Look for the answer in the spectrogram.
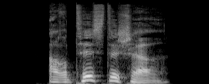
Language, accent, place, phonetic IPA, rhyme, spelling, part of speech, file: German, Germany, Berlin, [aʁˈtɪstɪʃɐ], -ɪstɪʃɐ, artistischer, adjective, De-artistischer.ogg
- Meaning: 1. comparative degree of artistisch 2. inflection of artistisch: strong/mixed nominative masculine singular 3. inflection of artistisch: strong genitive/dative feminine singular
